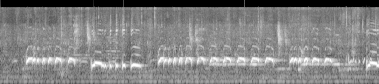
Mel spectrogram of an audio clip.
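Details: Two zebra doves, one a local female and one a crossbred male, exchange fast staccato cooing. Runs of short, arched notes alternate with lower, drawn-out rolling coos over about eight seconds.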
